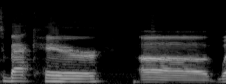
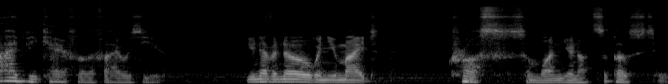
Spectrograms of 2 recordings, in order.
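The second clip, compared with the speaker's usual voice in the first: quieter voice, speaking close in the ear; 3 semitones lower, 7 dB quieter than usual. Narrator voicing a stranger holding a dagger to a player's side, voice close in ear. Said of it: "you hear a voice in your ear".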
